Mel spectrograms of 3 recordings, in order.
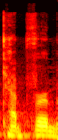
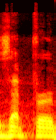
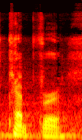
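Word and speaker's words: Xeper: happens is zephyr or kepfer uh it's actually pronounced kepfer but i'm saying zephyr but it's kepher now what you need to understand this is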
